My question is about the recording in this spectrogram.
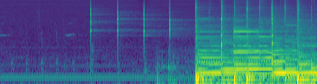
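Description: A low steady hum, then four sharp clicks about half a second apart counting the song in, likely drumsticks struck together; about four seconds in, the full rock band comes in loudly with electric and acoustic guitars, bass and drums.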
